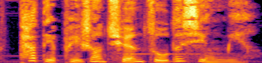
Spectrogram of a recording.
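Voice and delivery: ordinary delivery

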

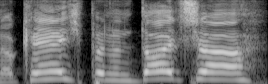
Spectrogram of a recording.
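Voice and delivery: normal talking voice

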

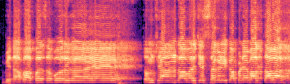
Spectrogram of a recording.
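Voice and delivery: high, sustained oratorical cry; impassioned oration. Acted. Speaker rousing students about their fathers, high impassioned cry. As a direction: belt it out in long rising-pitch phrases.

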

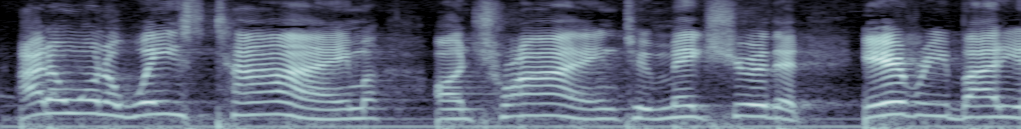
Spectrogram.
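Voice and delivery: loud, slow, driving pulpit delivery; full-force preaching. Acted. Preacher driving the point home to the church, loud. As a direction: preach it out to the congregation.

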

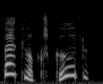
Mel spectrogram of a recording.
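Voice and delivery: high chirpy bird voice; blackbird voice. Acted. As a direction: peep it like a little bird. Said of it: "Said a blackbird".

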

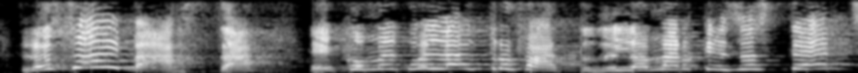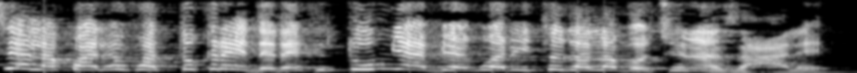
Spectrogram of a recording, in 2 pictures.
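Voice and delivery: put-on high, insistent boy arguing back; indignant boy.

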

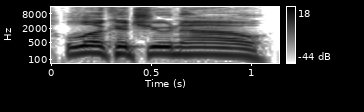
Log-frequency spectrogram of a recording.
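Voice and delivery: loud, high jeering shout; mocking yell. A narrator's reading. Crowd to Jesus on the cross, jeering yell. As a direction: jeer up at him. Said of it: "they yelled at him".

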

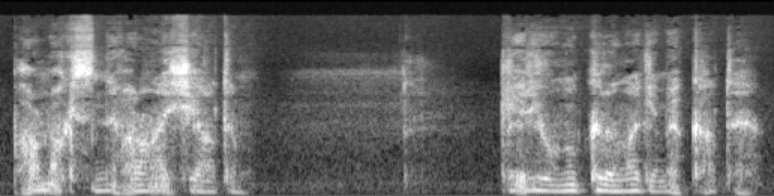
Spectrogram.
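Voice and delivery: hushed villain gloat; scheming whisper. Acted. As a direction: breathe the plan out secretly.

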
